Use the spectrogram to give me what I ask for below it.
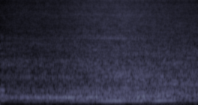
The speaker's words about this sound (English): Well, we have more cars coming up.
